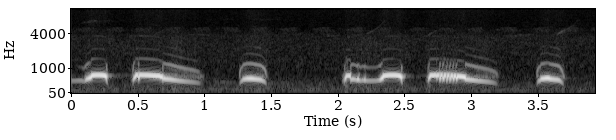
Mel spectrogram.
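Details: Spotted dove used as a ground decoy bird coos two full phrases in quick succession, each made of a wavering coo, a long sliding downward note and a clipped last note, clear and close.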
